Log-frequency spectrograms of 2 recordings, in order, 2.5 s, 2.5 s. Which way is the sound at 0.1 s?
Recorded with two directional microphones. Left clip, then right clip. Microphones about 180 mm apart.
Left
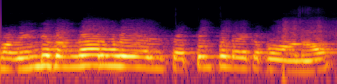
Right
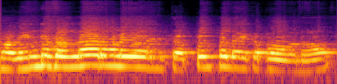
60° right (ahead or behind).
